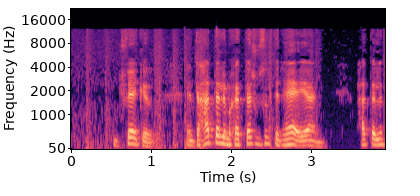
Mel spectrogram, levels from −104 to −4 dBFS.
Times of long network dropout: none

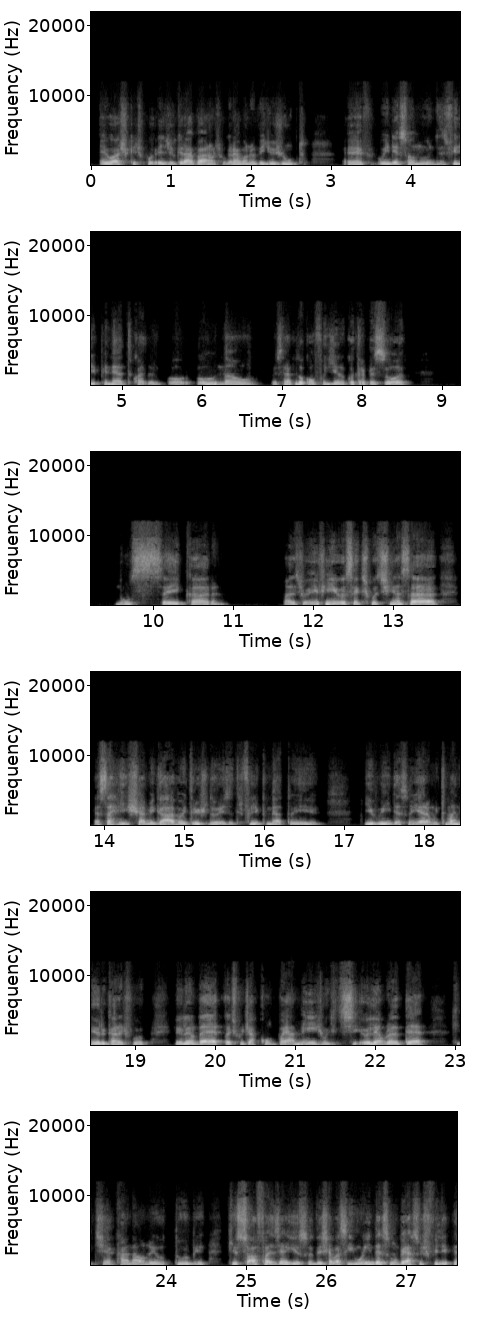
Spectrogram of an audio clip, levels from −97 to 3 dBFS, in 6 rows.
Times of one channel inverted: none

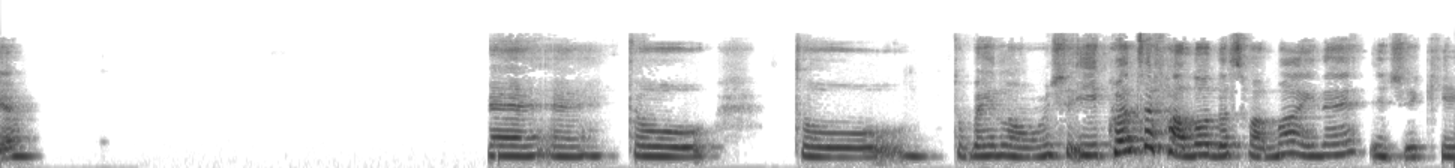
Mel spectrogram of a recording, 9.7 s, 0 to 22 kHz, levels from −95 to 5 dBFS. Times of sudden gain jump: none

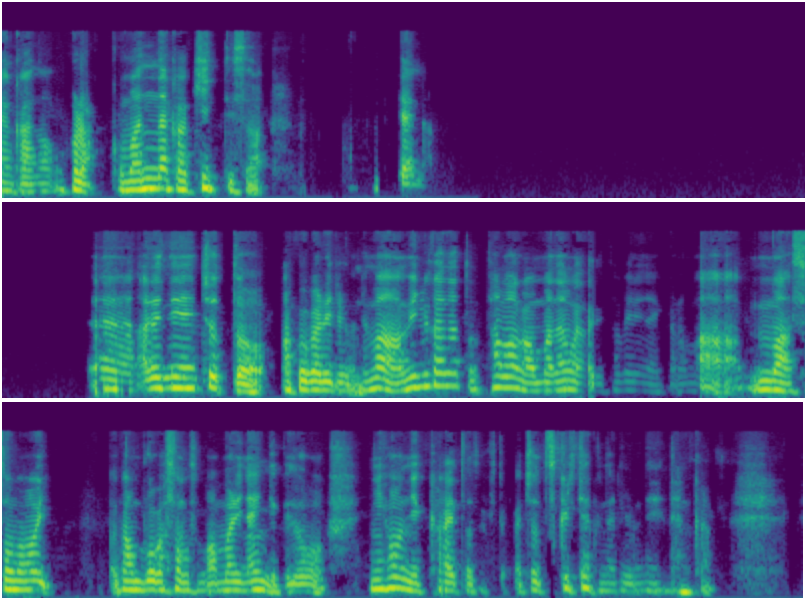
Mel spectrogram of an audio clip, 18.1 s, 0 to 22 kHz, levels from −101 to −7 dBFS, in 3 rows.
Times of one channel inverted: 10.45-11.25

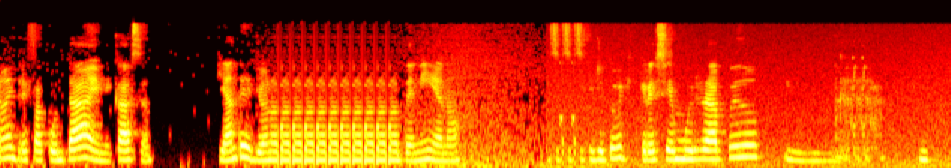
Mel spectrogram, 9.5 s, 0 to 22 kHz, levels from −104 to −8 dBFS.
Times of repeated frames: 2.77-3.97, 5.58-5.82, 8.51-8.70

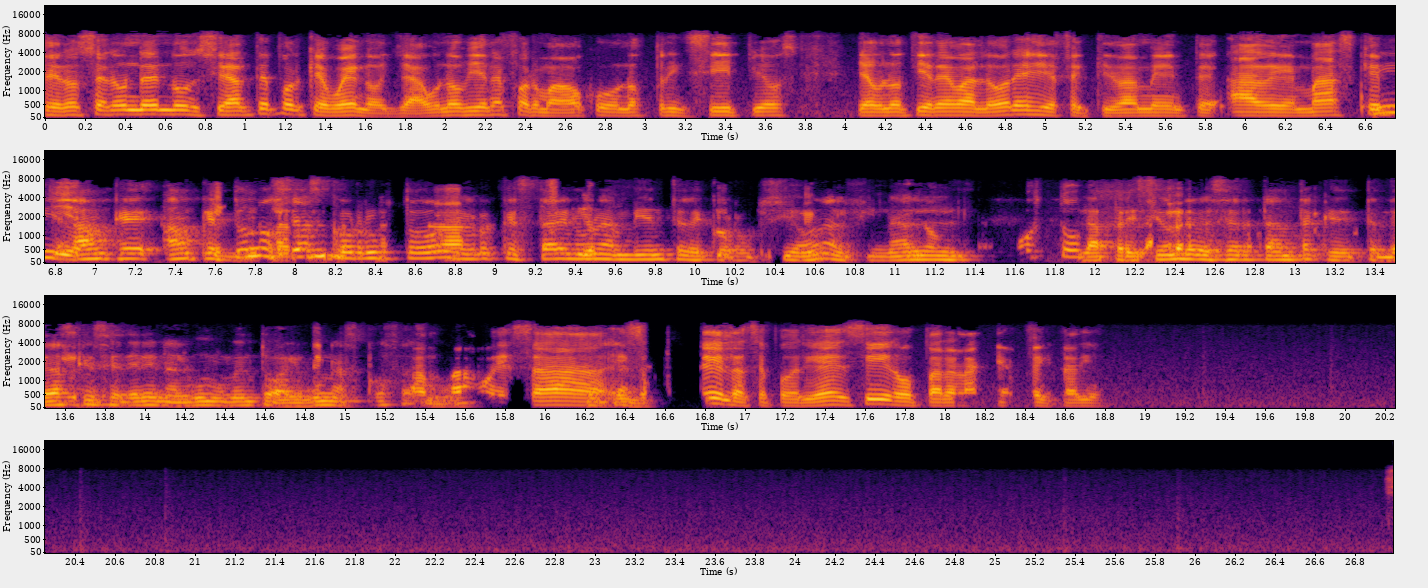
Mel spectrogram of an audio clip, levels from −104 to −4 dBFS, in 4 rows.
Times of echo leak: 7.32-8.25, 10.32-10.37, 11.43-11.48, 12.22-12.30

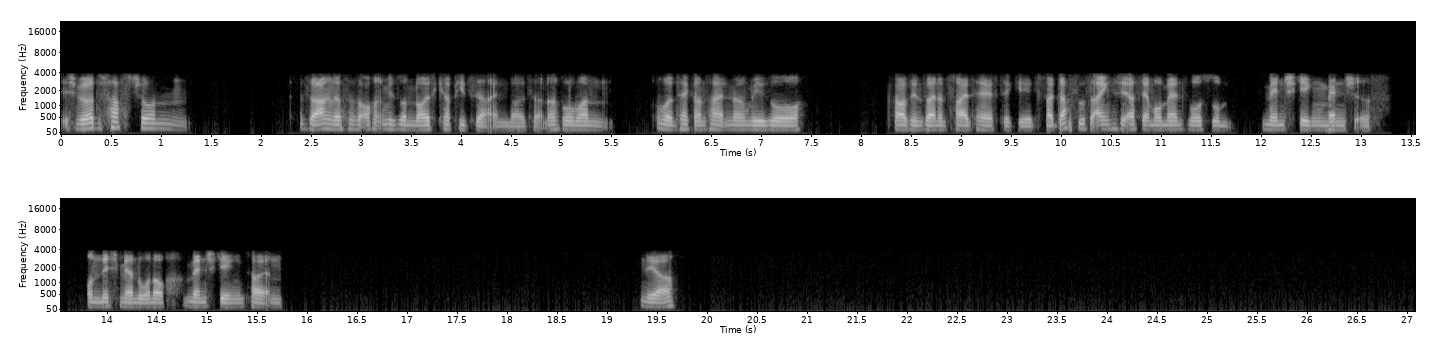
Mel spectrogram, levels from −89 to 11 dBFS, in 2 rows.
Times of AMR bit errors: 12.64-12.79

